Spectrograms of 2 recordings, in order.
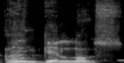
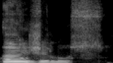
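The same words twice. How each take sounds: First: The g is said hard, as in 'go'. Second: The g is said soft, like a 'j'. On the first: The speaker calls it right. "a gente tem que colocar o G U" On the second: The speaker calls it wrong. "e não"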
